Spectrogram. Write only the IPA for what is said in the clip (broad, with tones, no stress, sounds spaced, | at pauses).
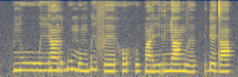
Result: ɲ uː˨ w iː˨ ɾ ã˦ r b u˦ m o˨ ŋ ɓ i˦ f eː˨ h o˦ h u˨ p ã˨ ɾ iː˨ r ɲ aː˦ ŋ v ɪ˨ | ɗ e˨ d a˨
